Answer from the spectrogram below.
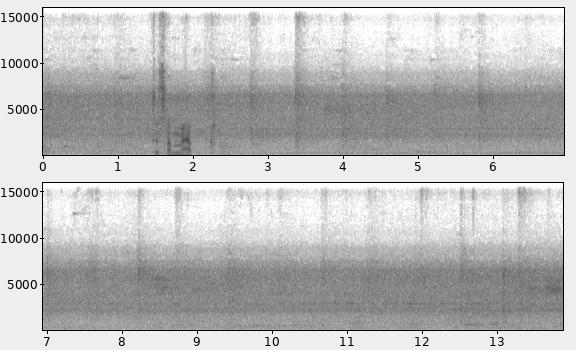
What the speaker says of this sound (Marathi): हे अंडरग्राऊंड मेट्रो आणि मेट्रो आली वाटतं आता जस्ट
